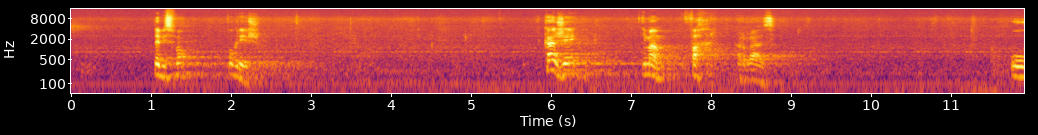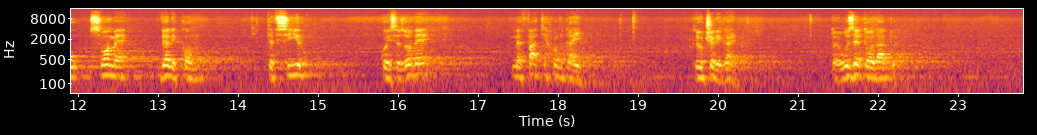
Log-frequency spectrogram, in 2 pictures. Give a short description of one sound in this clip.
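A middle-aged man speaks calmly in short phrases, close to a microphone, with pauses between them.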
